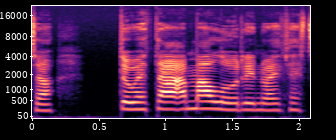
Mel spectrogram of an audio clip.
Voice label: "malwr", Welsh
